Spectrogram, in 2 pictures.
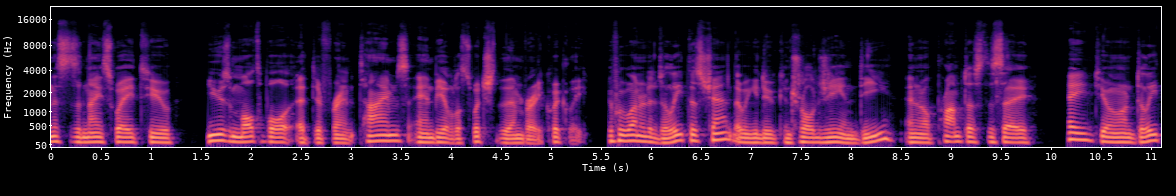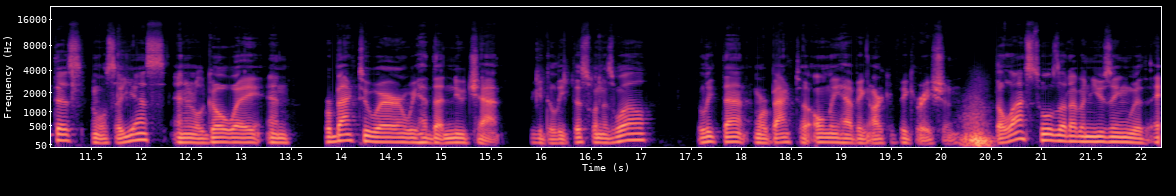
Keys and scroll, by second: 7.5 ctrl+g, 7.8 d, 11.3 y, 11.8 Return, 16.3 ctrl+g, 17.2 y, 17.4 Return.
